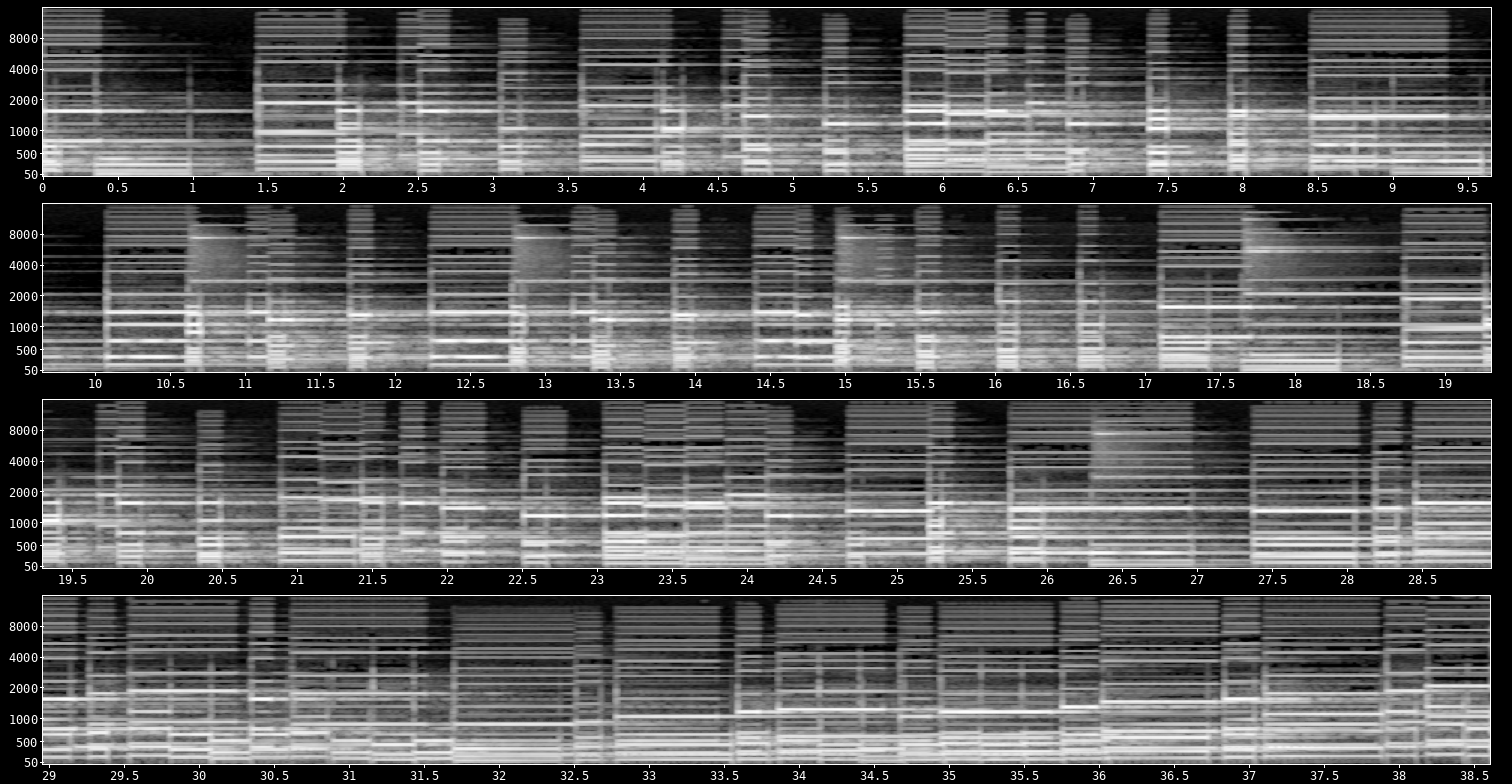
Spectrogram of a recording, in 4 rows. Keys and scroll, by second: 10.8 ctrl+-, 18.1 ctrl+i, 23.3 ctrl+z.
